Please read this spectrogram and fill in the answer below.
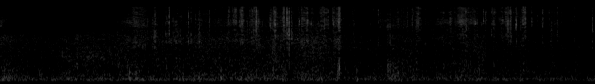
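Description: Small plastic packet being crinkled and torn open by hand: faint irregular crackling that starts about a second in.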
